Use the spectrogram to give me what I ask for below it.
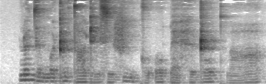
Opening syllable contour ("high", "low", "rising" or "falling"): high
